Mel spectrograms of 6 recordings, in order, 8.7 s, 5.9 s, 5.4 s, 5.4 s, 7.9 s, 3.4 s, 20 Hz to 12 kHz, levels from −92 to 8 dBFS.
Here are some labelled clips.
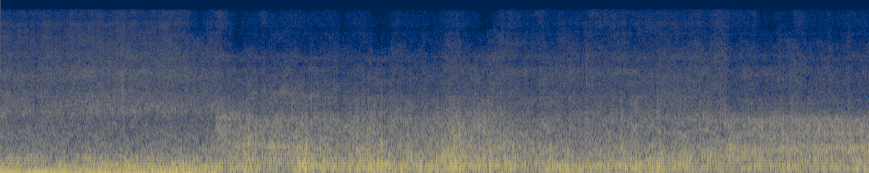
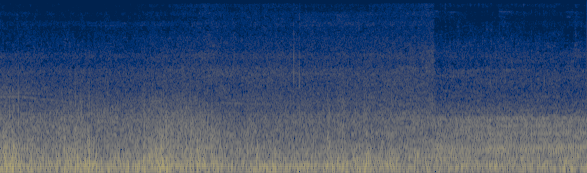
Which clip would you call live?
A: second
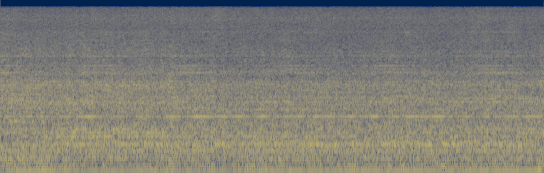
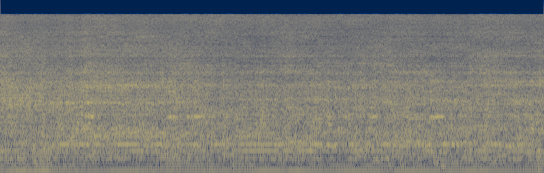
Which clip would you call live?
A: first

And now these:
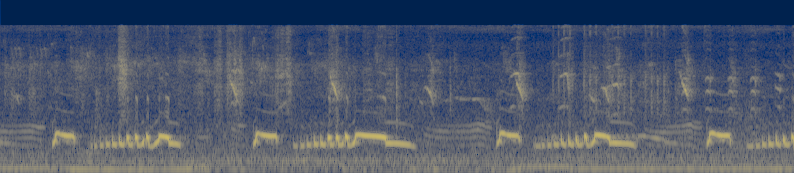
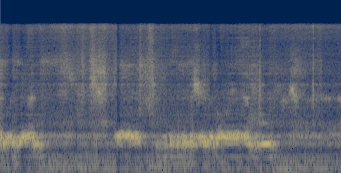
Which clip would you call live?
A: first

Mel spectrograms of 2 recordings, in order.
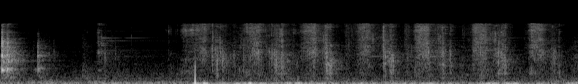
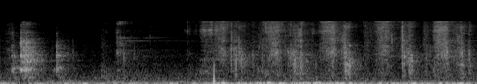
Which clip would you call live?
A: first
